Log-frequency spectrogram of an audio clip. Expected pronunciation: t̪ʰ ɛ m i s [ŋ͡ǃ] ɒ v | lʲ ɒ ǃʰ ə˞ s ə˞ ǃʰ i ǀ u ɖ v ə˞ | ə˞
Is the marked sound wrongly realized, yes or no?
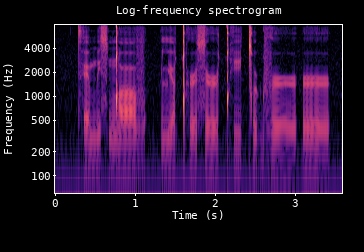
no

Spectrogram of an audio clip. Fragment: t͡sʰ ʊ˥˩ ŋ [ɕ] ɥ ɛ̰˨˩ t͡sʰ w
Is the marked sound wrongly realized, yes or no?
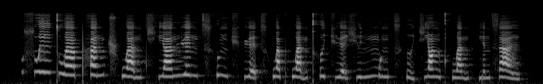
yes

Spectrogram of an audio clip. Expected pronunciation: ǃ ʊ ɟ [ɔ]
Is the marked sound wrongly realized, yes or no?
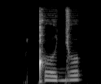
yes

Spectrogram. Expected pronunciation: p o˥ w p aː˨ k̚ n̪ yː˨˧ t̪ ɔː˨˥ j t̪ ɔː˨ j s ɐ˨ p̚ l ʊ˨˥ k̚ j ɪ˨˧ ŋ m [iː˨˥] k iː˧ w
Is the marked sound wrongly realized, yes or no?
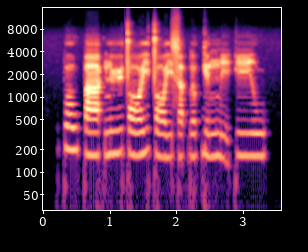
yes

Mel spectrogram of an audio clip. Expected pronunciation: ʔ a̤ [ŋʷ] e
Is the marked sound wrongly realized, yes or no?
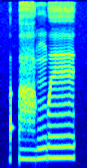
no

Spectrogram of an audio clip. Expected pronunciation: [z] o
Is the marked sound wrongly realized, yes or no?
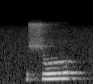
yes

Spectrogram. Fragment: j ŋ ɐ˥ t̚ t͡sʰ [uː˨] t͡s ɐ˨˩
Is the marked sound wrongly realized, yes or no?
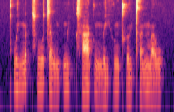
no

